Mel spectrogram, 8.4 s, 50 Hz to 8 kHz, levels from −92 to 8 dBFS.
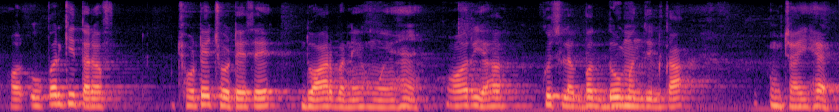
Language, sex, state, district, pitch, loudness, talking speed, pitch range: Hindi, male, Uttar Pradesh, Budaun, 160 Hz, -18 LUFS, 145 wpm, 155-170 Hz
